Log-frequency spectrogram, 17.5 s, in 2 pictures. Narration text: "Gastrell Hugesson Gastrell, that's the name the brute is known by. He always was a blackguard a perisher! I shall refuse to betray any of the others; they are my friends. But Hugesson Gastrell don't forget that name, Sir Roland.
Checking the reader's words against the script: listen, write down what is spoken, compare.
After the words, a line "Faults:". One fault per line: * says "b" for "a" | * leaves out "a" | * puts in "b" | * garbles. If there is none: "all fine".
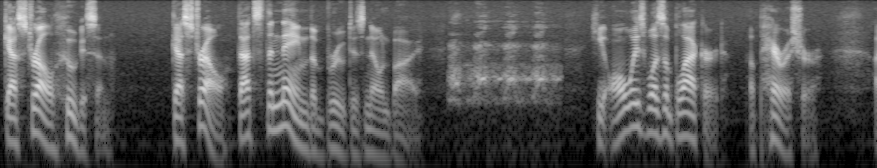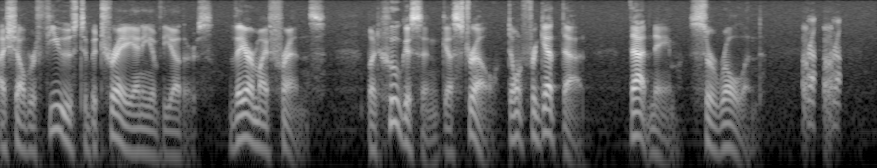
"Gastrell Hugesson Gastrell, that's the name the brute is known by. He always was a blackguard a perisher! I shall refuse to betray any of the others; they are my friends. But Hugesson Gastrell don't forget that that name, Sir Roland.
Faults:
* puts in "that"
